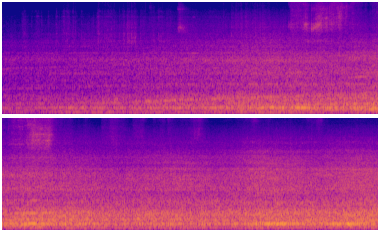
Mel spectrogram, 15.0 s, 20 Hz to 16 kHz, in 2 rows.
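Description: EN57 electric multiple unit approaching along a station platform and running past close by. Its rail and wheel noise, with a steady low hum, grows steadily louder over the first several seconds and stays loud as the train passes.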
